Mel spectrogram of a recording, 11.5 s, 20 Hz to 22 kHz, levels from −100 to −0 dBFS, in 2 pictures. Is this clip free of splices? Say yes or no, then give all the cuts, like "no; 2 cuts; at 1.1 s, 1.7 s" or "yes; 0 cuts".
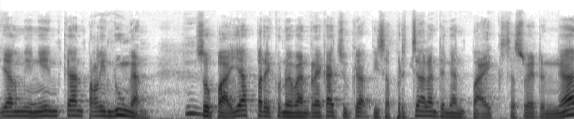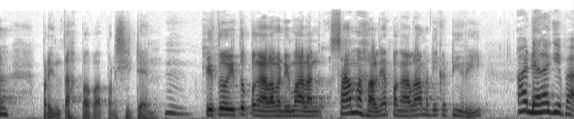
yes; 0 cuts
